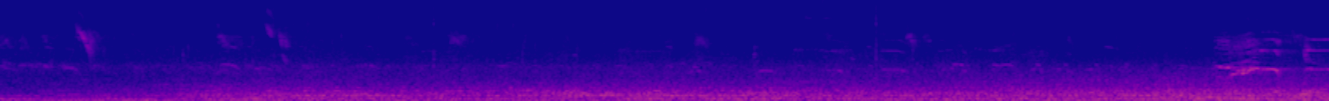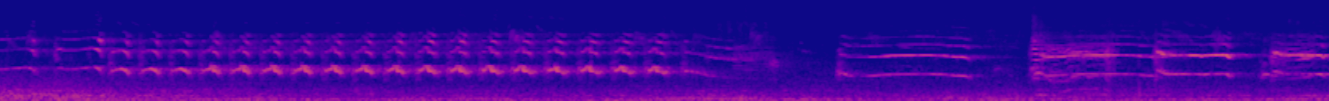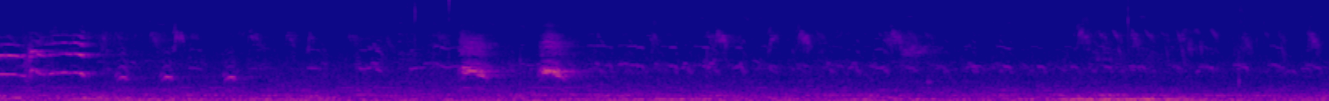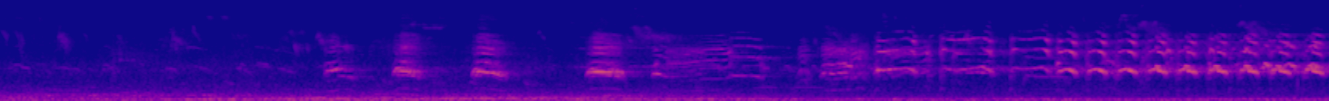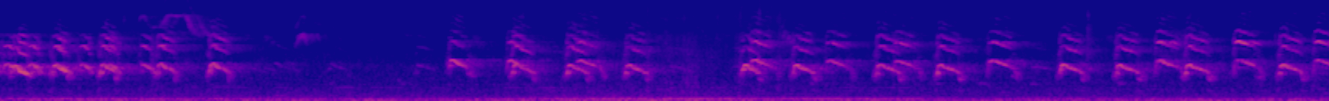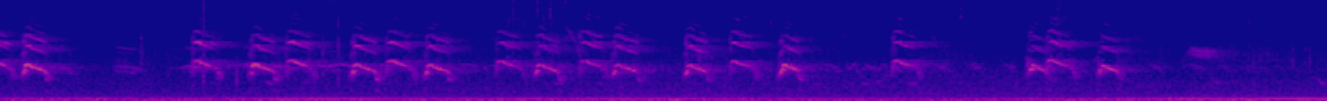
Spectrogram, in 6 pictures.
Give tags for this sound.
birds field-recording nature seagulls

